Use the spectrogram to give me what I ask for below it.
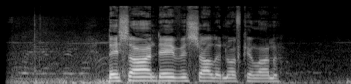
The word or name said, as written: Da'Shawn Davis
